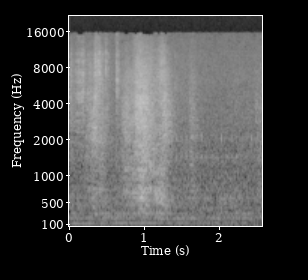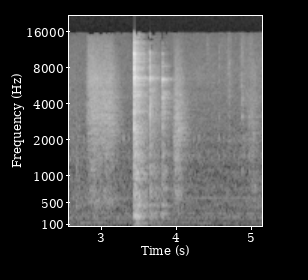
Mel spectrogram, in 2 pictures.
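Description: Handling noise at a wooden work table: soft rustles, then one sharp knock about three and a half seconds in, followed by a couple of lighter taps, as a hand moves paper and picks up a marker.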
